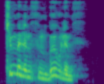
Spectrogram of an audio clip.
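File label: "Kemmlet mbiwlet.", Kabyle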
